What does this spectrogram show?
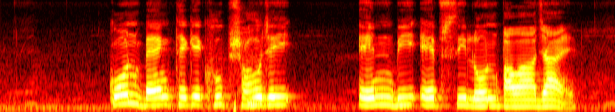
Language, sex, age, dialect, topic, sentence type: Bengali, male, 25-30, Standard Colloquial, banking, question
